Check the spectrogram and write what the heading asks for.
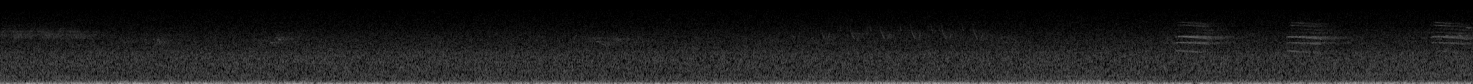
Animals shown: Ovenbird (Seiurus aurocapilla), Red-eyed Vireo (Vireo olivaceus), Blue Jay (Cyanocitta cristata)

